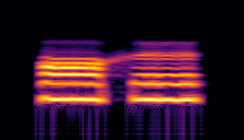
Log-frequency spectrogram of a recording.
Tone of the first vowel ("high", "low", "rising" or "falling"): low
